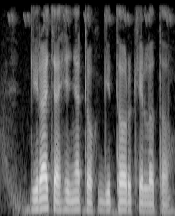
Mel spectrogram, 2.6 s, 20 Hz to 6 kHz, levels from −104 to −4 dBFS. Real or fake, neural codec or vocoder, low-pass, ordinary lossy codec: real; none; 5.4 kHz; none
